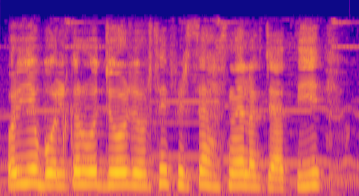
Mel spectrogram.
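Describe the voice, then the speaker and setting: A woman's voice: a little high, fairly even intonation, fairly quick, warm tone, soft background music. A woman narrating an episode recap of a TV serial, telling it plainly and quoting the dialogue.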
